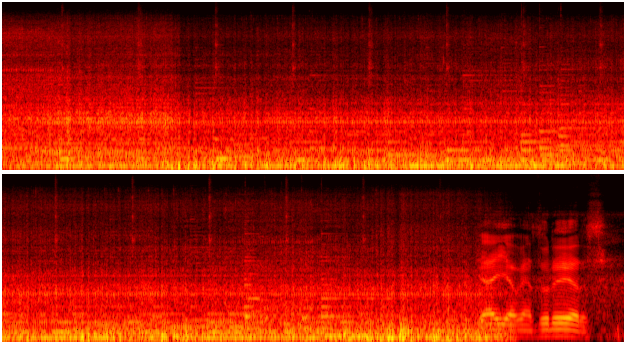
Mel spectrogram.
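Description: A motorcycle engine drones steadily while riding.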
